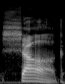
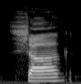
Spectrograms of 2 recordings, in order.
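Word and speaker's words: Shough: one game of uh Tyler shag I didn't know that's how you said his name shog had no idea that's how you pronounced it but I watched the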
